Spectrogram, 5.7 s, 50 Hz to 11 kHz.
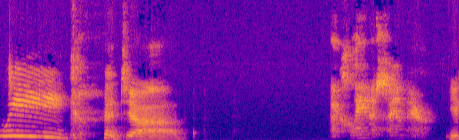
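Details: Talkative male African grey parrot kept in a home in Texas, hatched in 1997, speaking in a high, strongly harmonic voice: two connected phrases with sliding pitch, a pause of almost two seconds, then a rougher burst of speech-like chatter.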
